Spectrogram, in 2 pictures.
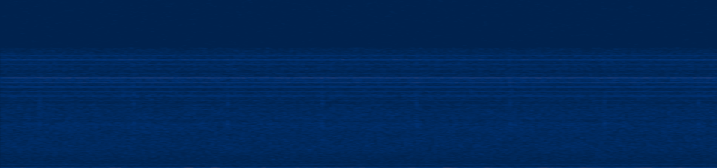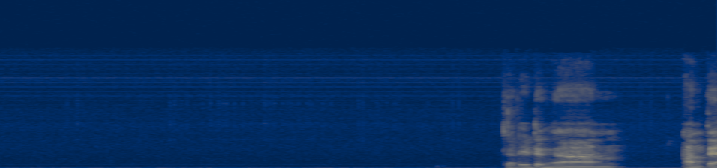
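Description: A metal connector clicks softly as it is twisted onto a cable.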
